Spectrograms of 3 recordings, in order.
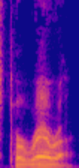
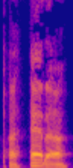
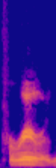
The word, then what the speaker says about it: Pereira: But if it's in the middle of their name, it's an R, like Alex Pereira. It's not Pajeta, like a lot of fucking frauds.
